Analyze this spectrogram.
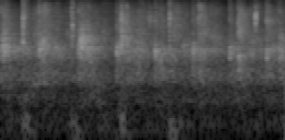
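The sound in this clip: Audience applause at the Edge Summit tech keynote: faint, steady clapping from many hands, even and sustained across the whole stretch with no talking.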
